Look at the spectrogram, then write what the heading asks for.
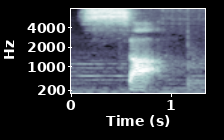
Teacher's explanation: cords ha ha the doorbell is either a voiceless alveolar fricative pronounced with the tip or blade of the tongue against the alveolar ridge just behind the teeth without engaging the vocal cords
